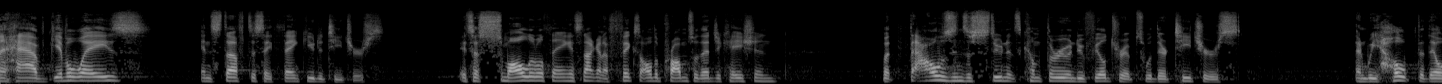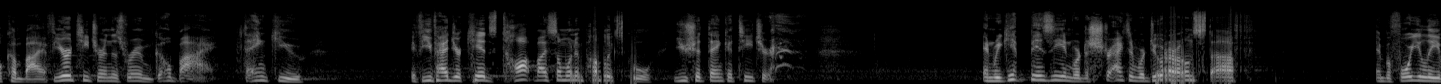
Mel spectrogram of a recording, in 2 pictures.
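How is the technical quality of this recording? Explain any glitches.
The recording has three bursts of processor overload crackle: at 12.37–13.03 s, at 20.13–20.78 s between "your kids taught by" and "you should thank a", and at 25.98–27.67 s right after "and we're distracted we're". In each burst the processor misses dozens of short buffer deadlines, which fits buffers of around 10 ms. Each miss leaves a hard-edged silent gap, and together the gaps sound like gritty tearing over the speech. A single dropout would be one clean hole, but this is dense, rapid crackle that stops as soon as the load passes.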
